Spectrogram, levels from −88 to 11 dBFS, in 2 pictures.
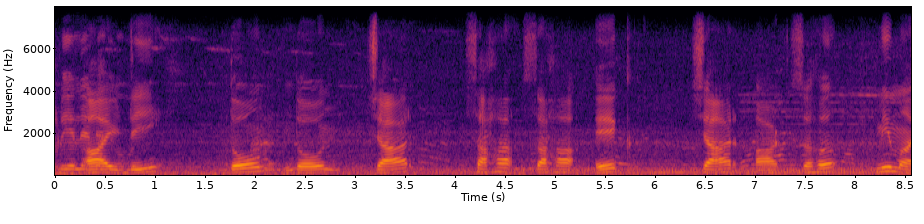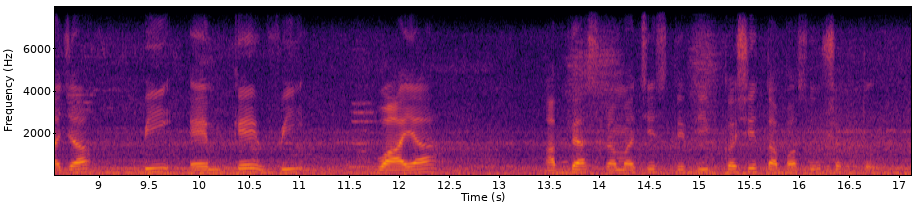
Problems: constant background noise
